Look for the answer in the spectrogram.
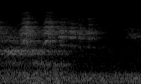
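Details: Pet sun conures chirp loudly outdoors, heard through an open door, in harsh, high, screechy bursts from a short distance away.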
